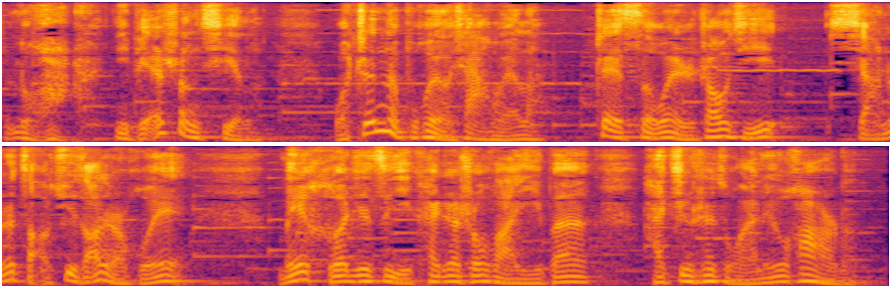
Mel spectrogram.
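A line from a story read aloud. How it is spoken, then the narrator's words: Foolish laughing. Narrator (Chinese): 宝四佯装听不出好赖话般的傻笑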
